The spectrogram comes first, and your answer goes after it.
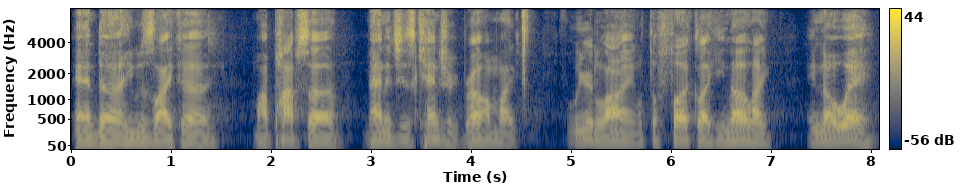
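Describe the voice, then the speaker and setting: A young man from the Los Angeles area, a rapper, telling stories in a relaxed, slangy, profane way in a casual interview. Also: on the low side, unhurried, no echo. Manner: laid-back, slangy, profane storytelling. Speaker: rapper guest.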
